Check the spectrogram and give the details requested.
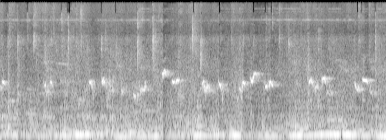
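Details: Sooty-headed bulbul female in full continuous song with water sounds: quick chirped and whistled notes, several per second, over a constant low watery hum.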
